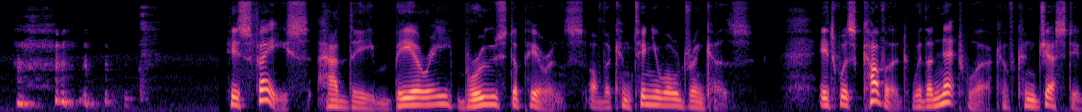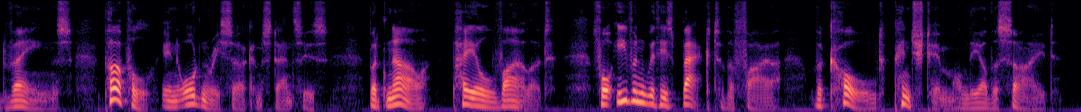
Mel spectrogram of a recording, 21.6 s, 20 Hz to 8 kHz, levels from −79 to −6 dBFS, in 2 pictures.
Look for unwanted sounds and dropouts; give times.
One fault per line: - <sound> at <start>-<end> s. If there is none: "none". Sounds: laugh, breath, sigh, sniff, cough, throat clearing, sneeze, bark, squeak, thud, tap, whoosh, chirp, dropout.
- laugh at 0.1-1.7 s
